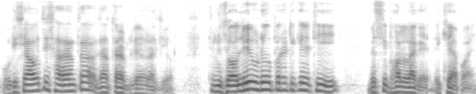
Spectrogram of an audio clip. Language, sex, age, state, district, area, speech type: Odia, male, 60+, Odisha, Kalahandi, rural, spontaneous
